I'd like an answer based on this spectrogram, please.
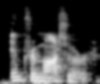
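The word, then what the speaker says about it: imprimatur: Well, first of all, impremature, that's the way it's pronounced.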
